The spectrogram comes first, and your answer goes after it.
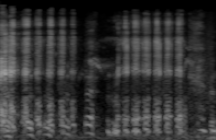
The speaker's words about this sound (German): Es hat eine lustige Sprache, ja, so eine kleine Ziege. So klein und schon so meckerig.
